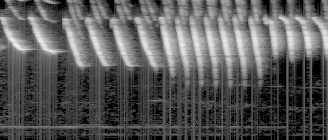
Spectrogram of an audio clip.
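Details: Belgian canary singing: repeated descending whistled sweeps from high to mid pitch, slow at first then speeding into a rapid even series of about a dozen short downslurred notes, clear and loud with a faint low hum behind.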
